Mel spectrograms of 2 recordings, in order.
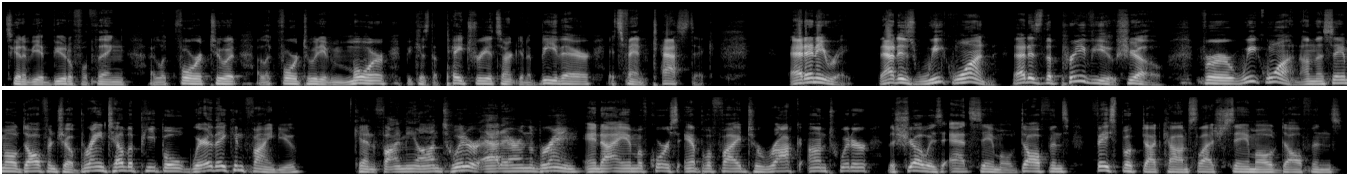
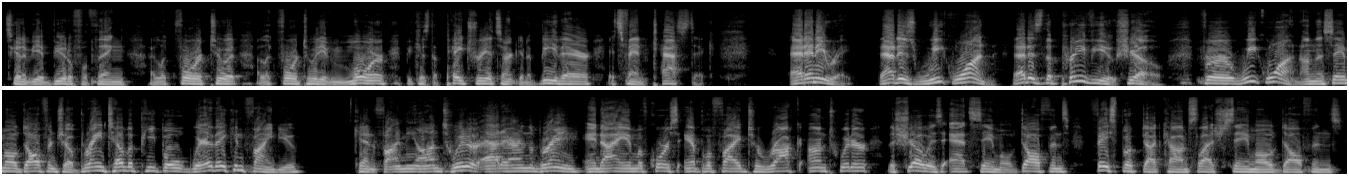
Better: first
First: none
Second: distortion; slight; 10 dB below the speech

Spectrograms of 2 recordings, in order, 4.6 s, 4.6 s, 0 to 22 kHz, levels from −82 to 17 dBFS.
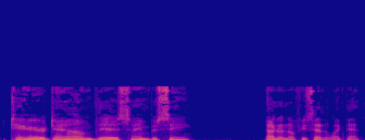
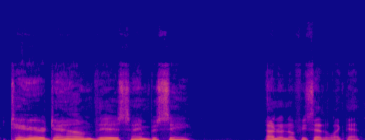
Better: second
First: garbled, watery; slightly; nothing above 8 kHz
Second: none

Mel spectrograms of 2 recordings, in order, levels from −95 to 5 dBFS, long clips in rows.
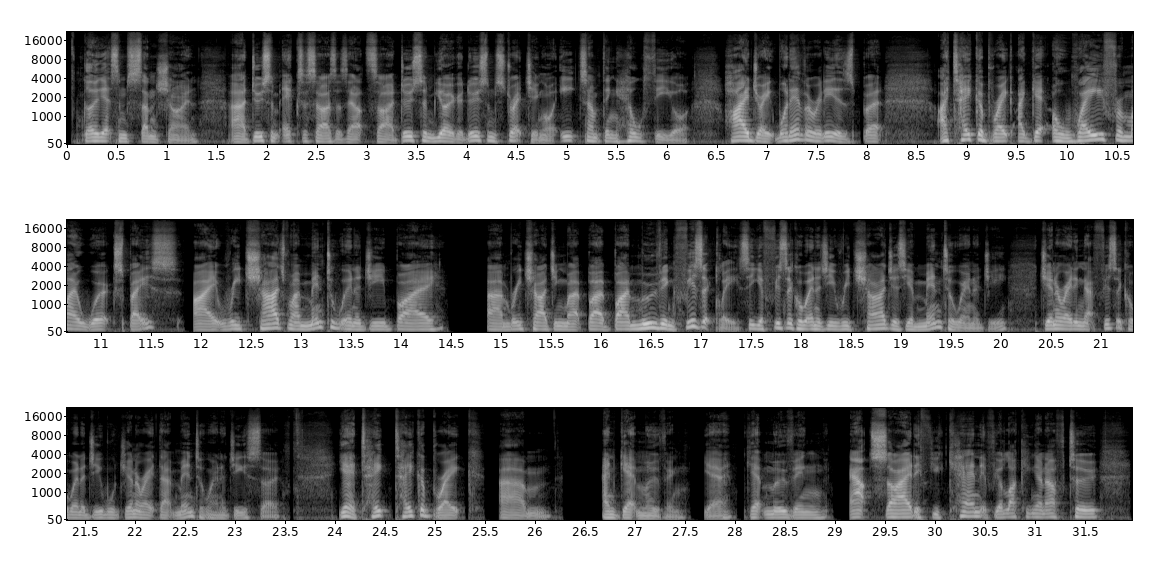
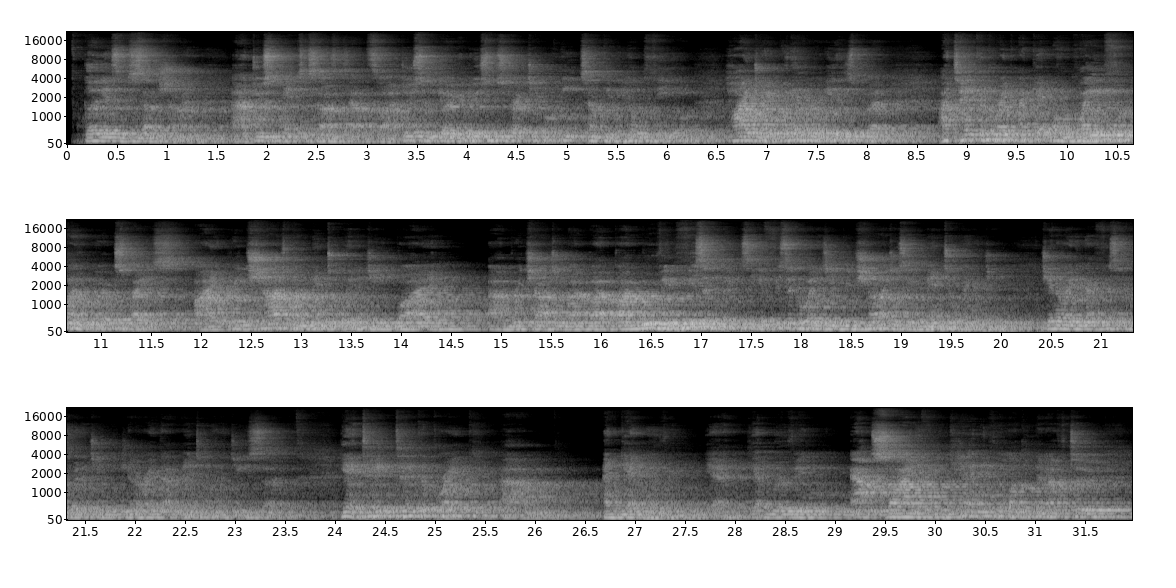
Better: first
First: none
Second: off-mic speech; far // room echo; strong; dies away in 2.8 s

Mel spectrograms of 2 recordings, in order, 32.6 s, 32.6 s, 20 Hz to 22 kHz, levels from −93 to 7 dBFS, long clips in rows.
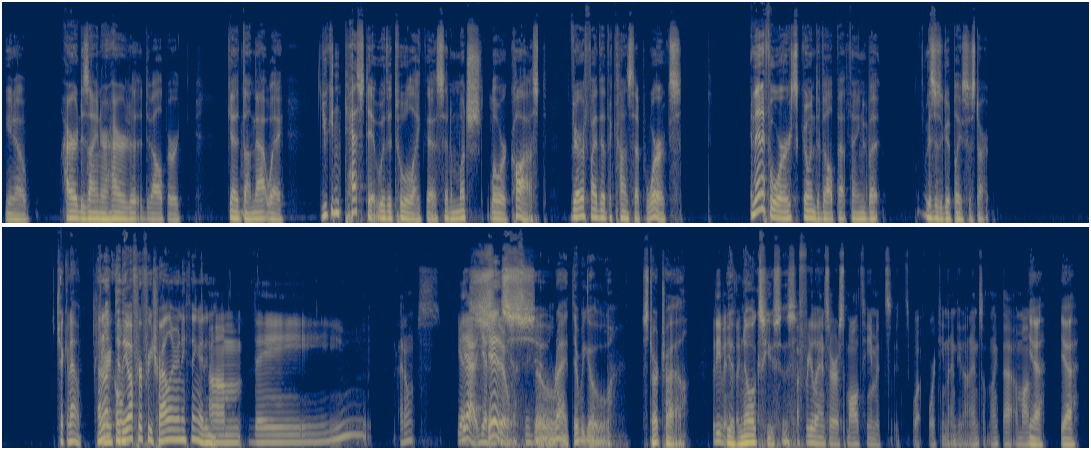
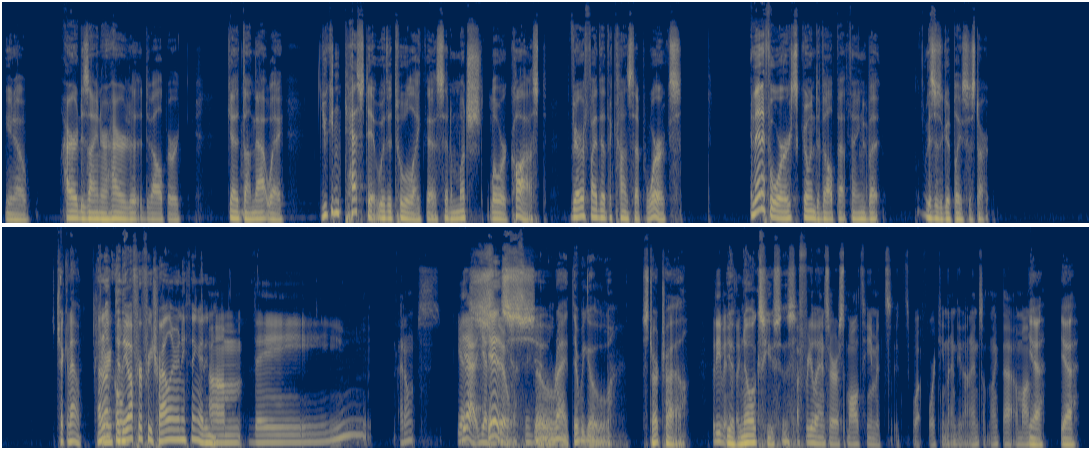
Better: neither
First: none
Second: none

